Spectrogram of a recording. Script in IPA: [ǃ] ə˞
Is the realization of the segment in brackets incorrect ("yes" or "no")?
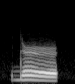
yes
